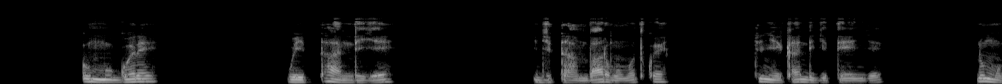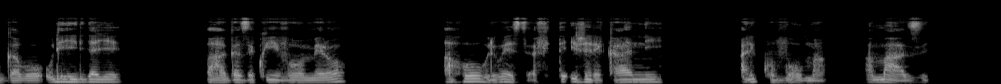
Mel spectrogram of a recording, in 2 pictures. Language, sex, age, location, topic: Kinyarwanda, male, 18-24, Kigali, health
